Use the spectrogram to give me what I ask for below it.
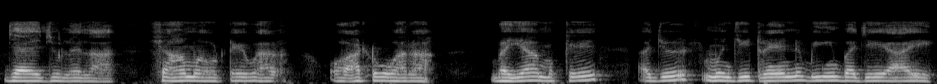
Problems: background sounds at intervals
